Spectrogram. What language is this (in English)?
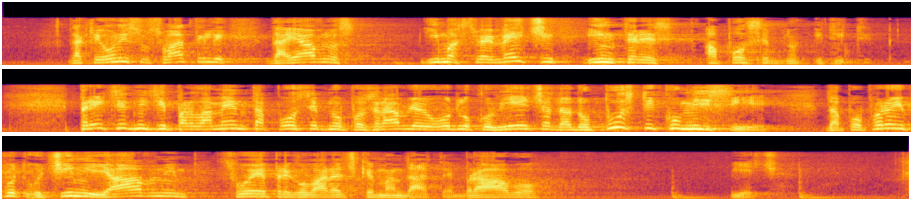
Croatian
